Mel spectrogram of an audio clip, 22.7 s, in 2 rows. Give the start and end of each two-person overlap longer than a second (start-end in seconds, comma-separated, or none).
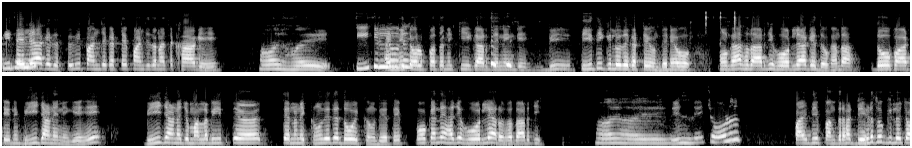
none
